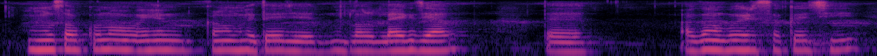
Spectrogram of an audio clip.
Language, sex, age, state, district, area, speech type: Maithili, female, 45-60, Bihar, Saharsa, rural, spontaneous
